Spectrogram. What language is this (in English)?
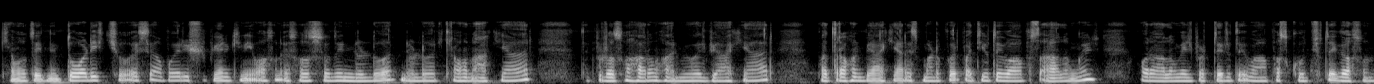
Kashmiri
